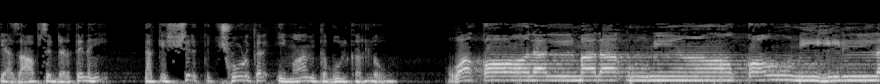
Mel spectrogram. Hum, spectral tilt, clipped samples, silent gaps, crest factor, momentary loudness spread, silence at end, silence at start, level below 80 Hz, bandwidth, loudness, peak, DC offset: none; -6 dB/octave; under 0.1%; none; 12 dB; 9 LU; 0 s; 0 s; -42 dBFS; 7.4 kHz; -15 LUFS; -2 dBFS; under 0.1%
